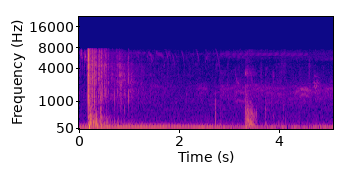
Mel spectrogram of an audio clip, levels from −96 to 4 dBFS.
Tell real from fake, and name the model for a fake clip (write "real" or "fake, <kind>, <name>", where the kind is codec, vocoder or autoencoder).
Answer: real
